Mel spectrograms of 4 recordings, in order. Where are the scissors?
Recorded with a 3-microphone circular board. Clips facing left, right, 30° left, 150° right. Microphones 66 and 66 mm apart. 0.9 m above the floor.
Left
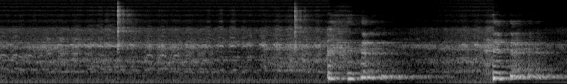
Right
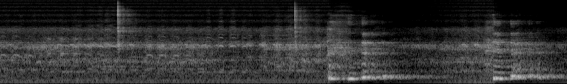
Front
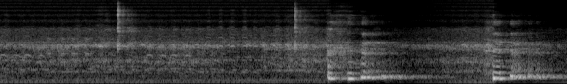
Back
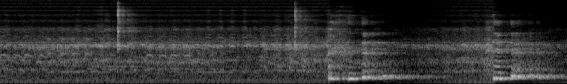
100° left, 1.4 m.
